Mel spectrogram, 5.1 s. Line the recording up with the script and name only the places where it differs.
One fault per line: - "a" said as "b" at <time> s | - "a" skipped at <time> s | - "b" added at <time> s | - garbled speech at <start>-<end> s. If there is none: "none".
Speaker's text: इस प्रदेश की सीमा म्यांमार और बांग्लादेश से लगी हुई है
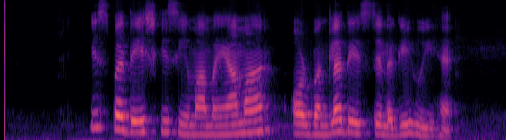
none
